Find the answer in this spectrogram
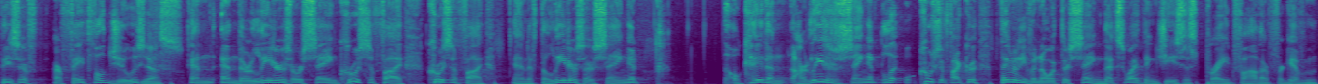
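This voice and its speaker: A man's medium-pitched, dark and mellow voice, somewhat breathy, with an American accent, lively intonation, very even loudness and a fairly quick pace on a very clean recording with a silent background. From US Northeast, grew up in a Little Italy neighbourhood. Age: 60s. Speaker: pastor and radio host. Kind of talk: radio Bible teaching.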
